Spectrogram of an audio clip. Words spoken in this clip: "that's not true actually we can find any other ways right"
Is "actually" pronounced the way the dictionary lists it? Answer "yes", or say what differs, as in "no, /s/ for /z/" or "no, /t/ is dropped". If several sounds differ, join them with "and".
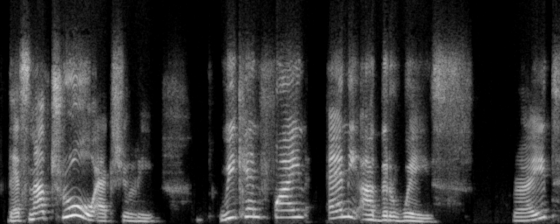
yes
